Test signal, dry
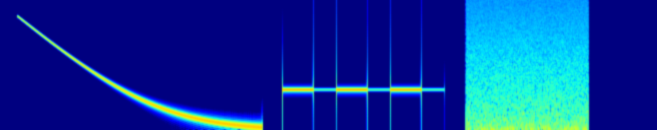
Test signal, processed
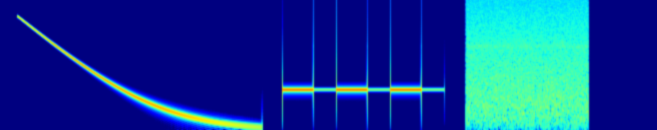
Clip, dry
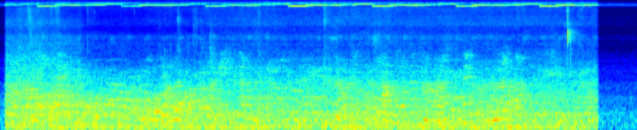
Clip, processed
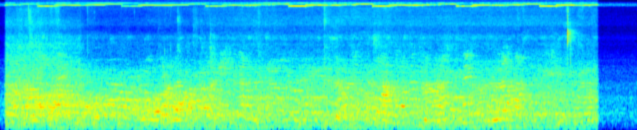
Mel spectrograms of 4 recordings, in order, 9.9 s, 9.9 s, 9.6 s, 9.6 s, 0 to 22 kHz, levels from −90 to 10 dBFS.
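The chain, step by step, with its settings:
high-pass filter 630 Hz 6 dB per octave
dynamic equaliser 5,900 Hz, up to +3 dB, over −55 dBFS, Q 7.9
level +7 dB

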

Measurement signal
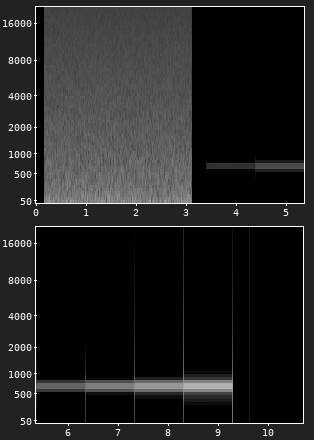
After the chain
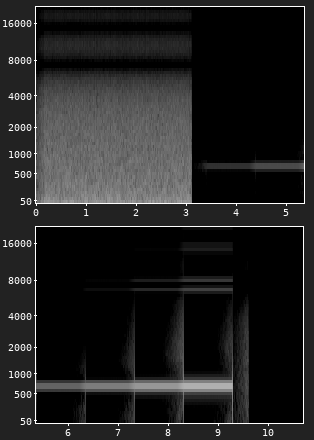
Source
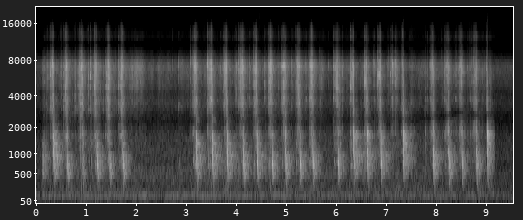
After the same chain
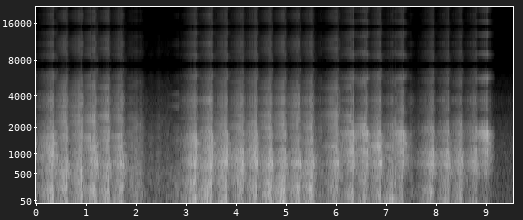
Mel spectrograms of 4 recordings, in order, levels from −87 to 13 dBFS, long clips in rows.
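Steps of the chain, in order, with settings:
peak hold with a rise ahead of every peak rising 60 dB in 0.78 s
linearly interpolated sample-rate reduction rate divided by 6×

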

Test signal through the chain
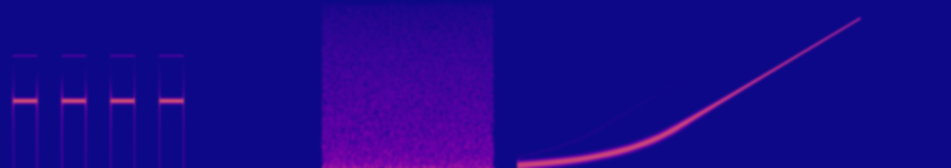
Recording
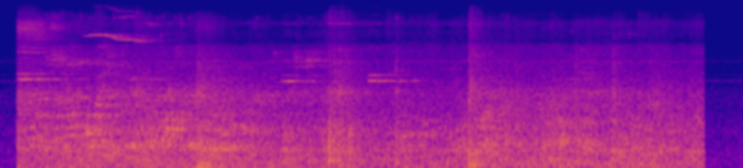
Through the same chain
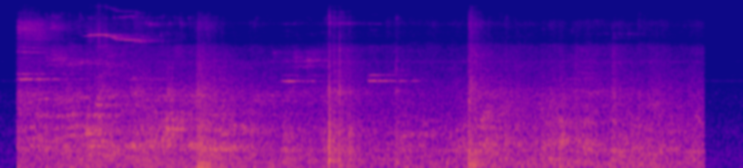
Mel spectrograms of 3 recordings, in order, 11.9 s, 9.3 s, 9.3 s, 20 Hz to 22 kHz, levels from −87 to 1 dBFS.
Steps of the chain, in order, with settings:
surface crackle 61 per second −53 dBFS
harmonic generator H 3 −12 dB, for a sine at −12.5 dBFS
level +4.5 dB

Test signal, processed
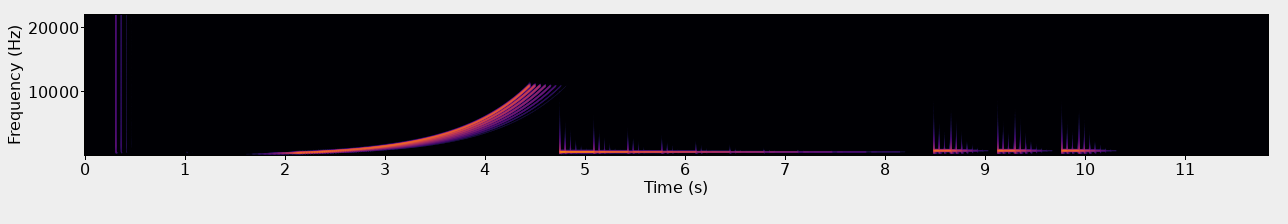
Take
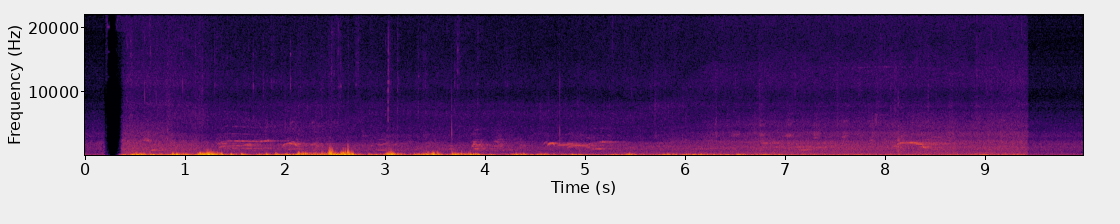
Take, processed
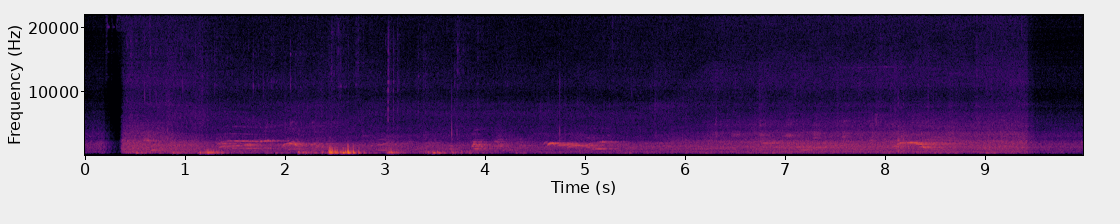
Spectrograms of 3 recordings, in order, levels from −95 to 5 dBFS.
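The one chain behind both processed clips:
Chebyshev high-pass with heavy ripple 420 Hz, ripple 3 dB
flutter between parallel walls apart 9.1 metres, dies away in 0.41 s
level −1.5 dB

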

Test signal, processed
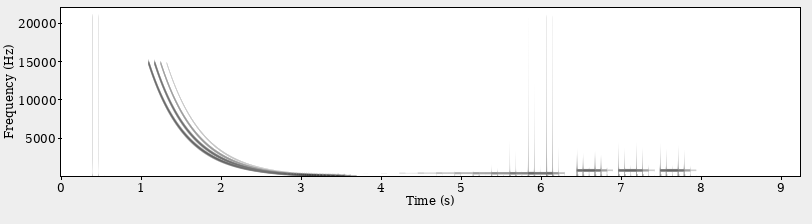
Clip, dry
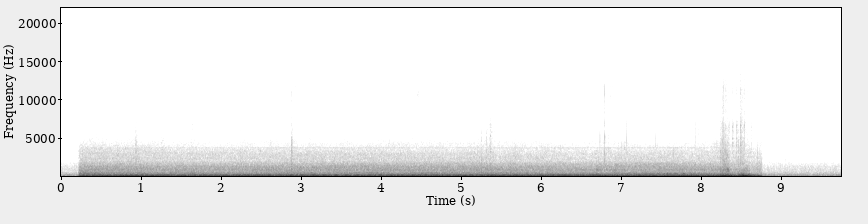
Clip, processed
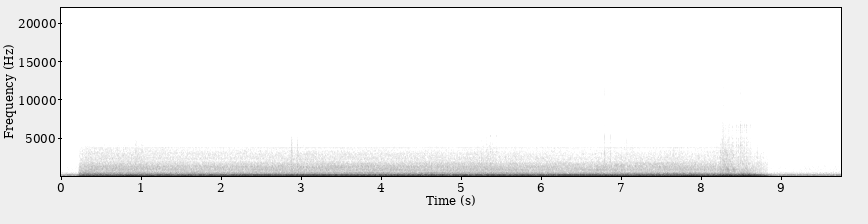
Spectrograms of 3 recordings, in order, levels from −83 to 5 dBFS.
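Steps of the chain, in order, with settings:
drawn EQ curve 140 Hz 0 dB, 200 Hz +2 dB, 310 Hz −8 dB, 740 Hz −13 dB, 2,300 Hz −7 dB
repeating echo 75 ms, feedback 17%, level −3 dB
level −1.5 dB

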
